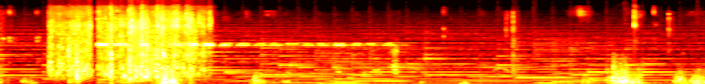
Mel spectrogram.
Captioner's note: wings flapping; whistle hoots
